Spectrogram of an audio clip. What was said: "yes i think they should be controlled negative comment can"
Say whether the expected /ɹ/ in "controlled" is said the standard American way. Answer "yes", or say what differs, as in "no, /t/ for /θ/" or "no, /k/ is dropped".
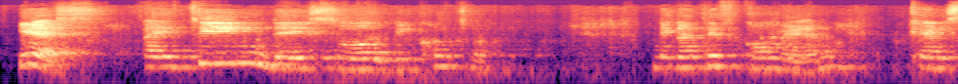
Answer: no, /ɹ/ is dropped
